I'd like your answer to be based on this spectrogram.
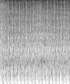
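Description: A Royal Enfield Himalayan with a big bore kit and cam idles steadily close by, its single-cylinder engine thumping in a fast, even rhythm with mechanical clatter over a low rumble.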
